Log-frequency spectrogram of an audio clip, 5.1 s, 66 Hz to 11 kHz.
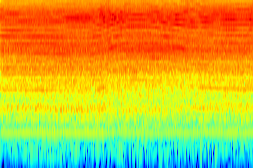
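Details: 1998 Honda Prelude with flickering oil light at idle despite fresh oil change: loud high-pitched whine with stacked tones wavering slightly with engine speed; owner suspects oil pump, not power steering, pulleys or timing belt; cause unconfirmed.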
